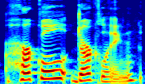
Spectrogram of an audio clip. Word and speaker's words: hurkle durkling: So hurkle durkling, which is actually the way you say it.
